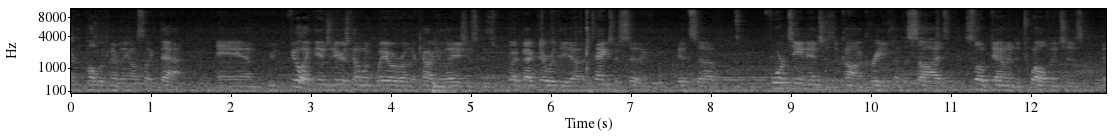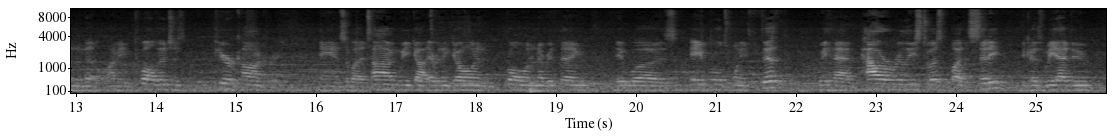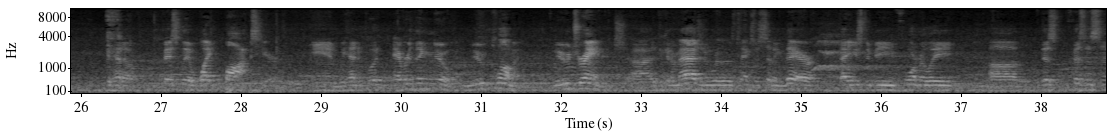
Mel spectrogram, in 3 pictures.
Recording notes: LIVE 81Bay Brewing Co. The Best MicroBrewery in South Tampa.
